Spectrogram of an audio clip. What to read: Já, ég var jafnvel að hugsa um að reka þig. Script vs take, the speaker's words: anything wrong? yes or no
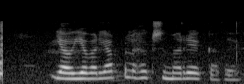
no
